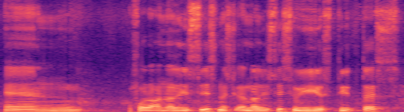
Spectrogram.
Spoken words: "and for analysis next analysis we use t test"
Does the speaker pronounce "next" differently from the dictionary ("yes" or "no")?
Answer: yes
